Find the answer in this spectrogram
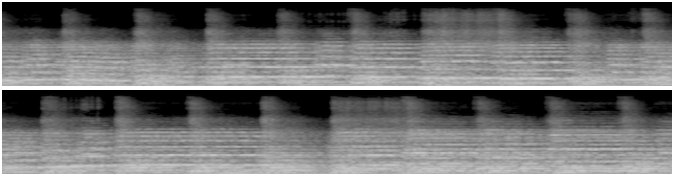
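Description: An eighth-grade symphonic band playing a march, with the brass to the fore over a steady march beat of about two accents a second.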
